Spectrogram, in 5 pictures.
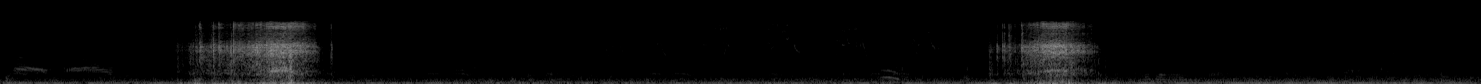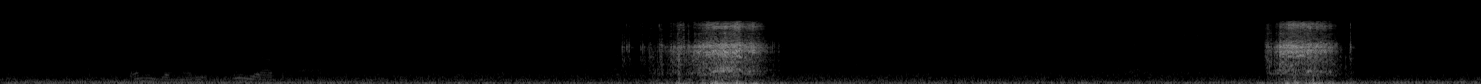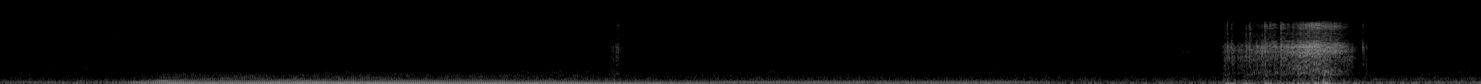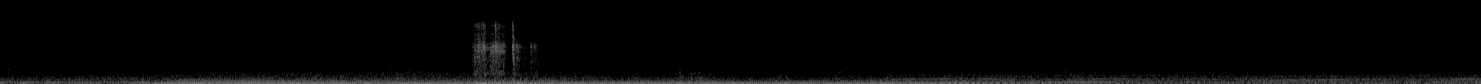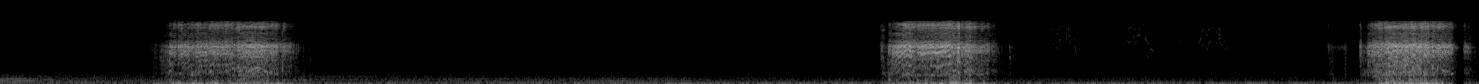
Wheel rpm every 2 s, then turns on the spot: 0, 20, 0, 0, 0, 10, 0, 0, 0, 0, 10, 10, 0, 10, 0, 0, 0, 0, 0, 0, 0, 10, 0, 0, 0, 0, 0, 0, 0, 0, 20, 0, 0, 0, 30, 0, 30.
none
